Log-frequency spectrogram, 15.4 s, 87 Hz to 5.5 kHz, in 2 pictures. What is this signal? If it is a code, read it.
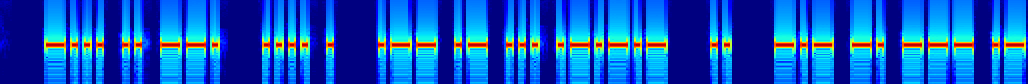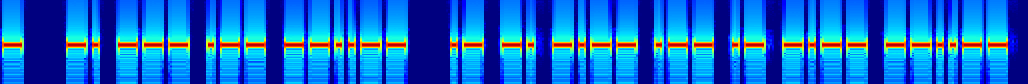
Morse code, heard as a keyed tone, about 25 wpm, 600 Hz. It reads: BIG HE WAS. I KNOW NOW, ANYWAY,
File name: the old man and the sea part 1 25wpm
